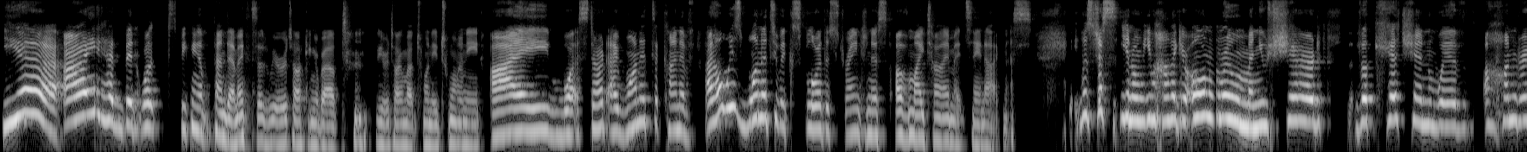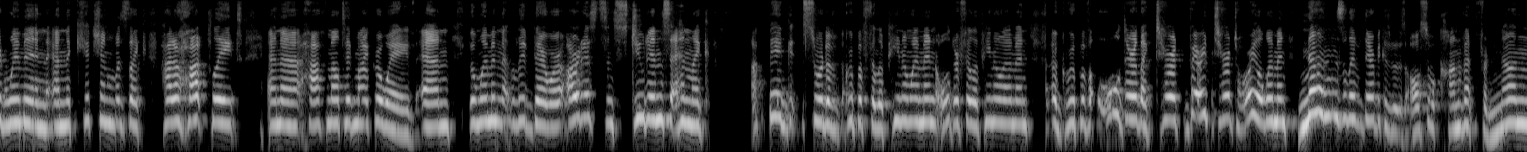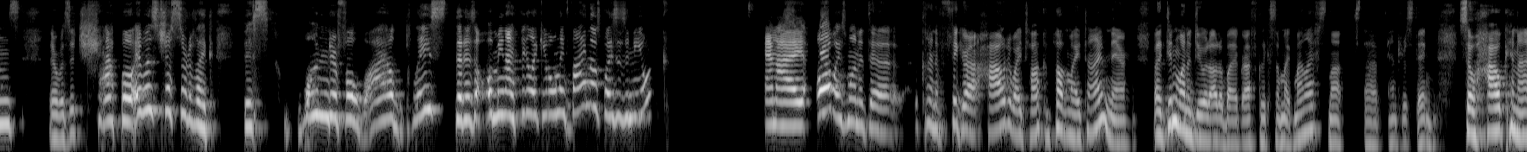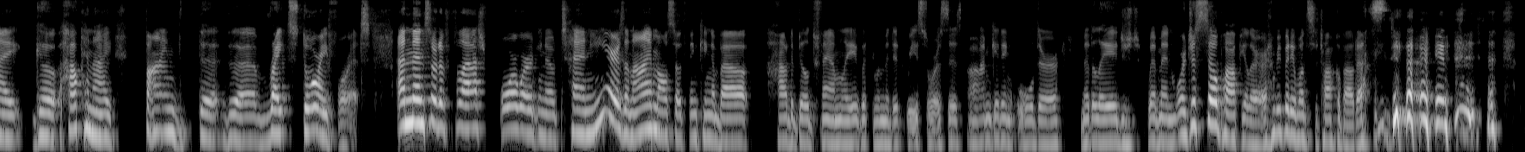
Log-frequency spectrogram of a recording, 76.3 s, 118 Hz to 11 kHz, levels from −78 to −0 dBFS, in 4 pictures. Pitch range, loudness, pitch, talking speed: 185-290 Hz, -24 LUFS, 250 Hz, 180 wpm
